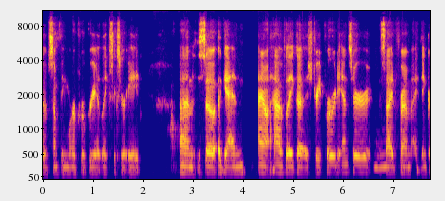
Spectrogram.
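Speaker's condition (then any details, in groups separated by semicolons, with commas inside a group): No condition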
